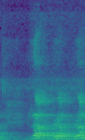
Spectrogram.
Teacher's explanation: दांत और मसूड़े दोनों पे टच होगा र। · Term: दंत मूल और मसूड़ा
